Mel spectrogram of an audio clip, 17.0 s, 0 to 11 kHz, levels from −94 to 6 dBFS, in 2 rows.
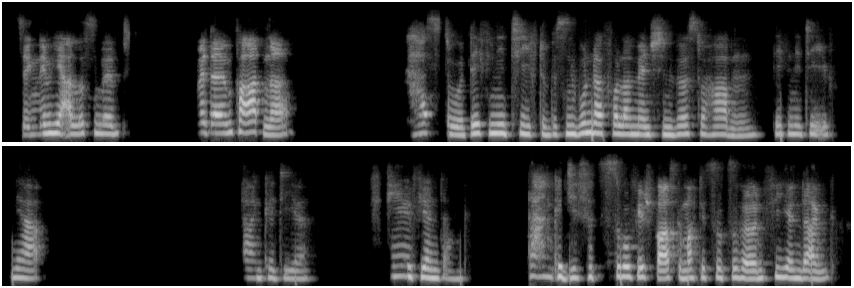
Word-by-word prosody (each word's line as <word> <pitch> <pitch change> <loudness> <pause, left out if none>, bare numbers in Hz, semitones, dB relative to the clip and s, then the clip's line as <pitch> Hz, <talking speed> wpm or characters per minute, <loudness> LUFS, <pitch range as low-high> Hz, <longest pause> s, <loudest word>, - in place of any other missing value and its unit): Deswegen 185 0 -8
nimm 215 +2 +2
hier 220 0 +4
alles 210 +1 -2
mit 210 -1 -3 0.7
mit 235 - -1
deinem 220 +1 +4
Partner. 235 -4 +3 1.1
Hast 225 0 -6
du, 185 -2 +1
definitiv. 210 0 +2
Du 185 - -4
bist 190 +2 -7
'n 200 -1 +5
wundervoller 215 -3 +3
Mensch, 185 -1 0
den 185 -2 +1
wirst 200 +2 -3
du 195 -2 -4
haben. 180 -1 -5
Definitiv. 200 -1 -5 0.3
Ja. 200 -2 -2 2.0
Danke 200 0 -7
dir. 185 -1 -9 0.7
Vielen, 240 -1 -3
vielen 215 -3 +2
Dank. 180 0 -11 0.6
Danke 240 -2 0
dir. 200 +3 0
Es 200 - -14
hat 225 0 -3
so 235 -1 +2
viel 225 0 +1
Spaß 190 -3 +4
gemacht, 195 +1 -1
dir 210 - -2
zuzuhören. 200 -2 +1
Vielen 200 0 +1
Dank. 180 0 -1
200 Hz, 140 wpm, -25 LUFS, 190-220 Hz, 2.0 s, n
